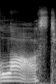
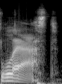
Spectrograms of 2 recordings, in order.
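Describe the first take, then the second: First: It is said with a British accent. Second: It is said with an American accent. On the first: "British English we will say last" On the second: "The American sound is last"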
